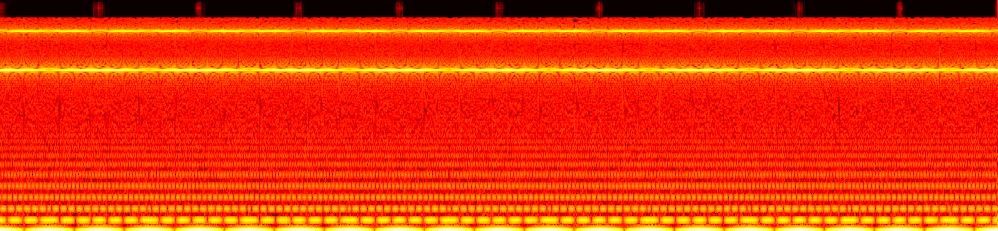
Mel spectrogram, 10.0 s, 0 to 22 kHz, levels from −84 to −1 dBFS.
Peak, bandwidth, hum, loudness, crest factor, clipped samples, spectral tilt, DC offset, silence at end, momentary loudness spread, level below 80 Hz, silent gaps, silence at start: 0 dBFS; 20 kHz; none; -8 LUFS; 8 dB; 0.2%; -1 dB/octave; under 0.1%; 0 s; 4 LU; -42 dBFS; none; 0 s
